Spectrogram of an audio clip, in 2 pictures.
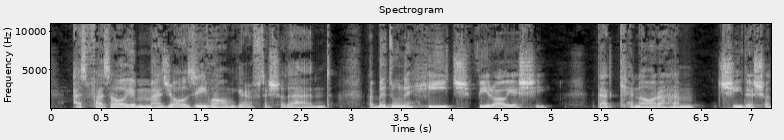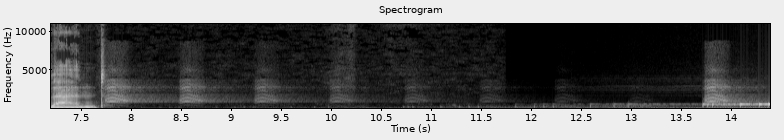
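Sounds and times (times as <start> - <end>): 
speech: 0.2 - 7.9
crow cawing harshly: 7.8 - 14.3.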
